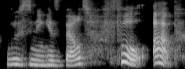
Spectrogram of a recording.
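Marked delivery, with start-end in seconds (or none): 1.3-2.2 loud, higher grunt from a full belly; lightly acted overfull grunt. A narrator's reading. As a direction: grunt it out, stuffed. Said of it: "grunted the undersecretary".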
